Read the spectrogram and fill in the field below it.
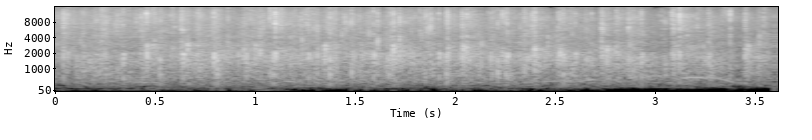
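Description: An audience claps steadily throughout, a dense, even patter of many hands at a fairly loud, sustained level with no talking over it.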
